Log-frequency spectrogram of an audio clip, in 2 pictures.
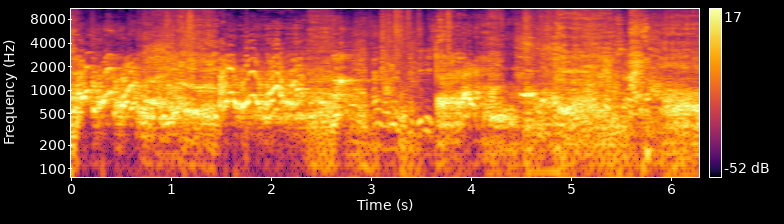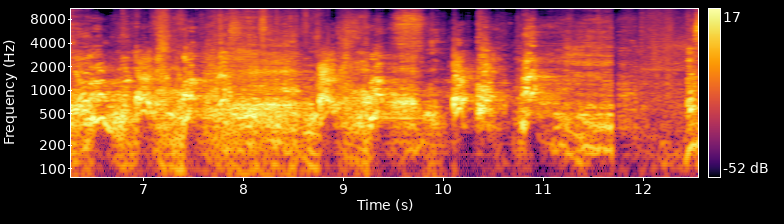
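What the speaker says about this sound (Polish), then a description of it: "No nie fajnie jest naprawdę z tymi psami tutaj, kurczę." Several dogs bark, yip and whimper loudly and almost nonstop as they harass a hiker on a trail through a cedar forest in Lebanon, the noise close and dense, with a person's voice mixed in.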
